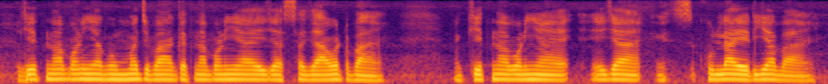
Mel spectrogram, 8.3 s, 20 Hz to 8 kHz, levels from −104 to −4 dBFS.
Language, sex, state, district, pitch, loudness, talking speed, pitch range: Bhojpuri, male, Bihar, Gopalganj, 135 Hz, -19 LUFS, 110 wpm, 125-135 Hz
